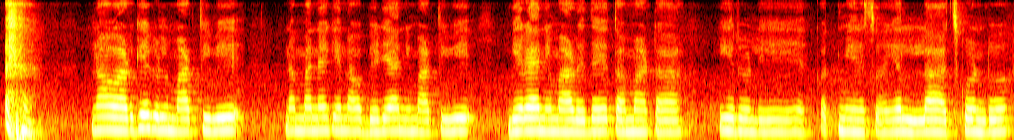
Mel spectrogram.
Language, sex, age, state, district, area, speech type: Kannada, female, 60+, Karnataka, Bangalore Rural, rural, spontaneous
